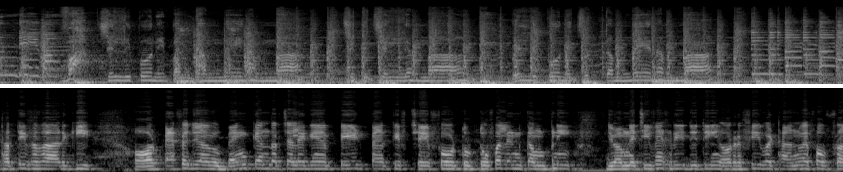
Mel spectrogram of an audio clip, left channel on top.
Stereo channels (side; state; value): both; different; correlation 0.00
